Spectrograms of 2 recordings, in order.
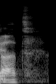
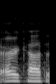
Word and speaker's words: Ereiqat: I don't want to butcher your surname, if you could say Erekat. – Erekat, thank you for that. Say hello, how are you doing? – Hey, my name is Saqar Erekat.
